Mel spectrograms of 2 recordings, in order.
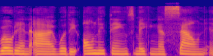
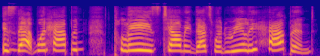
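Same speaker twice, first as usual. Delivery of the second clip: put-on much higher, louder pleading girl; 13 semitones higher, 7 dB louder than usual. A narrator's reading. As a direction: beg her to say yes. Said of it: "I pleaded".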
